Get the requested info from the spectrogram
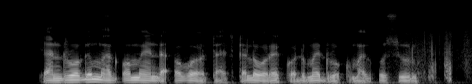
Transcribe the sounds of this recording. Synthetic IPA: t͡ʃandɾwoɡemaɡɔmɛnda̰ʔɔɡɔjɔtat͡ʃkaloɾɛkɔdmɛdɾwokmaɡosuɾu

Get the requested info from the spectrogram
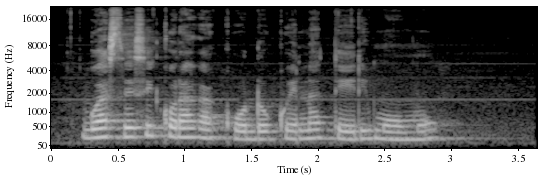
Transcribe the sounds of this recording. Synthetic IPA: ɡwasesikoɾaɣakodokwɛnatɛɾimomɔ

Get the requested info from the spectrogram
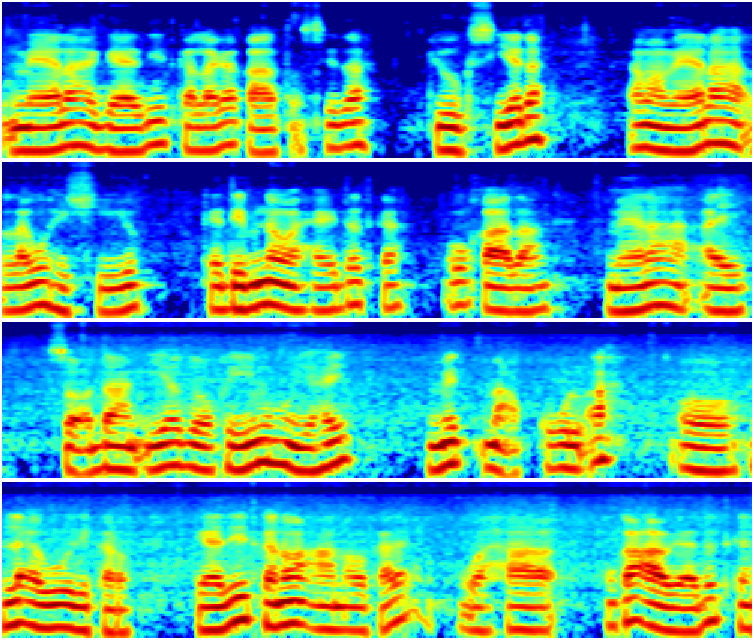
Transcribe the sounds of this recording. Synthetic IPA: mɛːlɐɦɐɡaːðiːd̪kʰɐlɐɣɐqɑːt̪ʰɔ̰sɪðɐ | t͡ʃɔːɡsɪjɐðɐ | ʔɐmɐmɛːlɐɦɐ̰lɐɣʊɦɛʃiːjɔ | kʰɐd̪ibnɐwɑħɑjd̪ɐd̪kʰɐ | ʊqɑːðaːn | mɛːlɐɦɐʔɛj | sɔʕd̪aːnɪjɐðɔːqiːmʊɦʊjɐɦɛj | mɪd̪mɑʕquːlʔɐh | ɔːlɐːwɔːðɪkʰɐɾɔ | ɡ̥aːðiːd̪kʰɐnɔːʕɑːnɔːkʰɐlɛ | wɑħɑː | ʊkʰɐʕɑːwɪjaːd̪ɐd̪kʰɐ

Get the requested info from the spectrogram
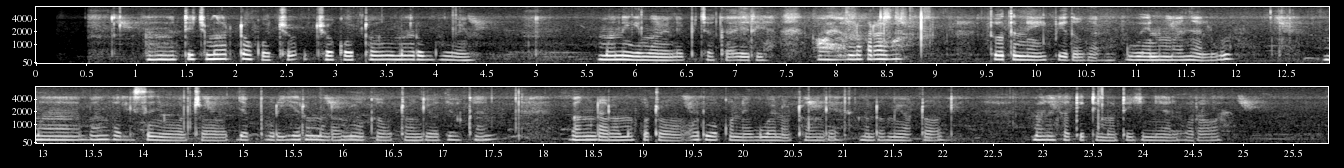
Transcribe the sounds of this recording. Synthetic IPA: atit͡ʃmartɔkt͡ʃɔkɔtɔŋmaɾoɡwen | manɪɡɪmɔnɛndepi̥t͡ʃakaeɾiaɔjɔlʊkɾaɡɔ | t̪ot̪nɪpɪd̪oɡaɡwwenmaɲalwo | mabaŋkaɡɪseɲɔltʰɔd͡ʒapuɾjeɾomɔndɔmɪɔkaɔtɔŋɡɪɔd̪ɪɔkan | baŋndalɔmɔkɔtɔːdwokɔnɛɡwenɔtʰɔŋɡɛmɔndɔmɪɔtɔɡɪ | manɛkakɪtɪmɔtid͡ʒnɪalwoɾawa

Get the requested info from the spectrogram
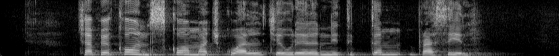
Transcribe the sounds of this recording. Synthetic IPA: t͡ʃapɛkɔnskɔmat͡ʃkwalt͡ʃewɾeɾonit̪ip̚t̪embɾasɪl

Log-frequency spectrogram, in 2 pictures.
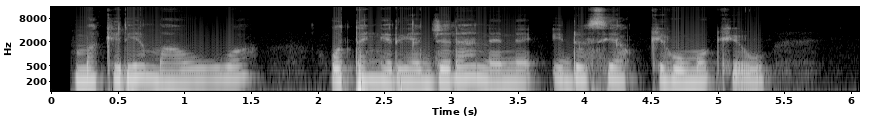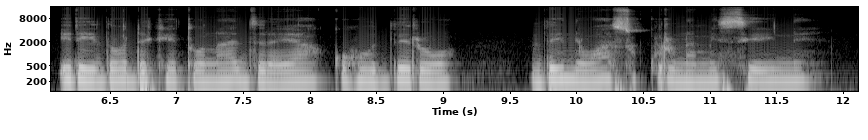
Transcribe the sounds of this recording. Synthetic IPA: makeɾiamauɣwa | ɣotɛŋɛɾiad͡ʒeɾanɛnɛidɔsjakeɦumɔkʰḛu | iɾeiðɔdɛkʰɛtwɔnad͡ʒeɾajakoɦoðeɾwa | ðenewasukuɾunamesieine

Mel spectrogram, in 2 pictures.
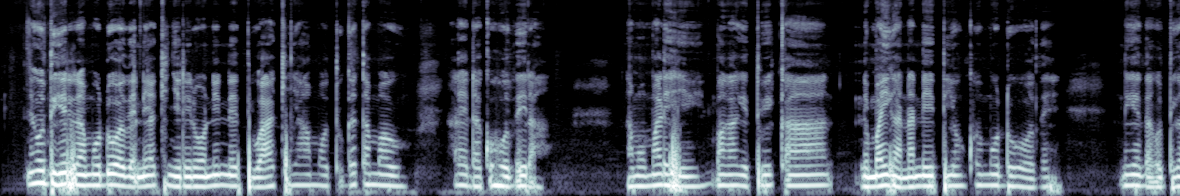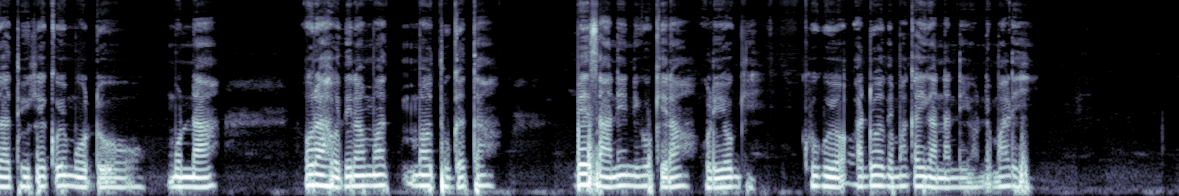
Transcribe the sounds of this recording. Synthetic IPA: neɣotiɣeɾeɾamoːndowɔðɛneakiɲeɾeɾɔnenɛtiwakiamɔtuɡatamau | aɾɛːdakoɦoðeɾa̰ | namɔmaɾehimaɣaɣetweka | nemaiɣananetiɔkwemoːndowɔðɛ | neɣɛːndaɣotiɣatwekɛkoemoːdo̰ | mona | oɾaɦoðeɾamaotuɡata | bɛːsaneniɣokeɾaoɾeɔɡe | kuɣojɔadoɔðɛmakaiɣananeɔnḛmaɾehi

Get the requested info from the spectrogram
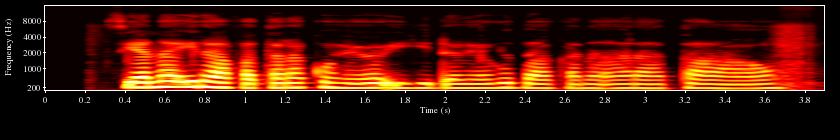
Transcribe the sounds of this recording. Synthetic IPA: sianaiɾafat̪aɾakoɦɛɔʔiɦidaɾiaɣuðakanaːɾat̪aːɔ

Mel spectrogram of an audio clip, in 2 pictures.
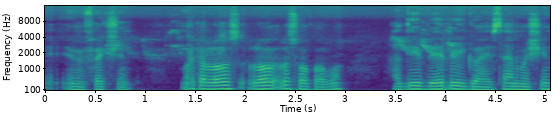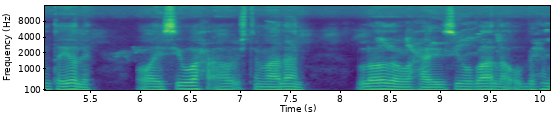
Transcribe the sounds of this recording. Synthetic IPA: ɪ̰nfɛkʃɪn | mʔɐ̰rkʰɐllʔɐsɔːkʰɔːβɔ | hɐðiːbɛːrliːɡɔhɛjst̪ʰaːnmɐʃiːnt̪ʰɐjɔlɛ | ɔ̰ːɛjsɪwɑħɐ̰hʊ̰ɪ̰st̪ʰɪmaːlaːn | lɔːðɐwɑħɑjsɪhʊβaːlɐ̰ʊ̰bɪħɪn

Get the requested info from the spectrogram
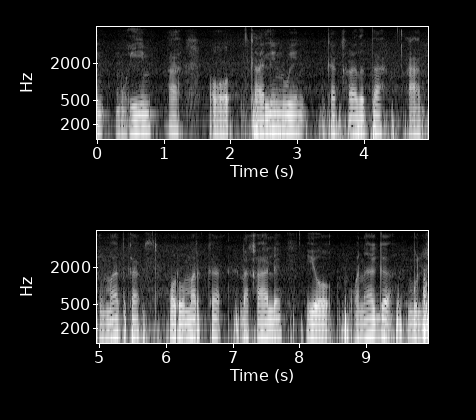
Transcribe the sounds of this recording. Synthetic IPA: nmʊɦiːm | ɐh | ʔɔːt̪ʰaːlɪnwɛːŋkʰɐqʰaːðɐt̪ʰɐʕaːfɪmaːd̪kʰɐhɔɾʊmɐrkʰɐ | ɖɐqɑːlɛijɔwɐ̰naːɡɐbʊlʃ

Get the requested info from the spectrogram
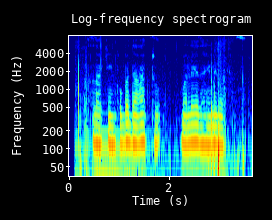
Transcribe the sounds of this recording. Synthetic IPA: laːkʰiŋkʰʊbɐd̪ːɐʕɑɡ̚t̪ʰʊ | mɐlɛːðɐɦɪjmɪðɐ

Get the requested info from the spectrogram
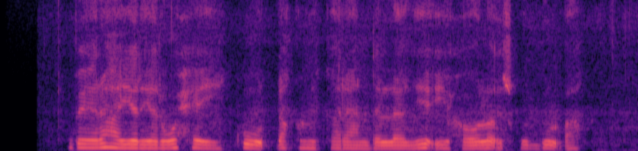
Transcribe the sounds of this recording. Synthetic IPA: bɛːɾɐɦɐjɐrjɐrwɑħɑjkʰʊɖɑqmɪkʰɐɾaːnd̪ɐlːaːljɔʔijɔħɔːlɐɪ̰skʰʊd̪ʊlʔɐh

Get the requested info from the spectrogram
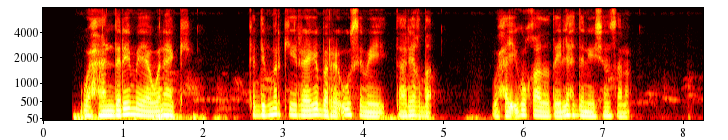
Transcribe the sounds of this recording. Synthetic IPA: wɑħɑːnd̪ɐɾɛːmɛjaːwɑnaːɡ | kʰɐd̪ɪbmɐrkʰiːraːɣɐbɐrɛ̰ʔuːsɐmɛːjɛjt̪ʰaːɾiːχd̪ɐ | wɑħɑjɪ̰ɣʊqɑːðɐt̪ʰɛjlɪħd̪ɐnijʃɐnsɐnɐ

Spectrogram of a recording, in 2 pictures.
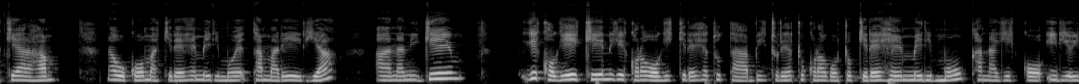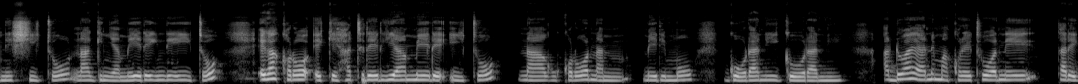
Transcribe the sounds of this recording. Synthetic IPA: keaɾaɦam | naɣokɔmakeɾɛɦɛmeɾimɔtamaɾeɾia | ananiːɡe | ɣekɔɣekeneɣekɔɾaɣɔɣekeɾɛɦɛtotabitoɾeatokɔɾaɣɔtokeɾɛɦɛmeɾimokanaɣekɔʔiɾijɔineʃitonaɡiɲameːɾeineitoeɣakɔɾɔʔekehateɾeɾiameɾeʔito | naɣokɔɾɔnameɾimoɡoːɾaniɡoɾaniadoajanemakɔɾɛtwɔnetaɾe

